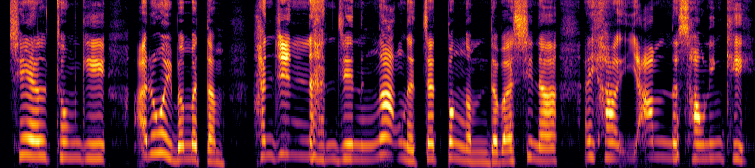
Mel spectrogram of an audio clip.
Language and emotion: Manipuri, angry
